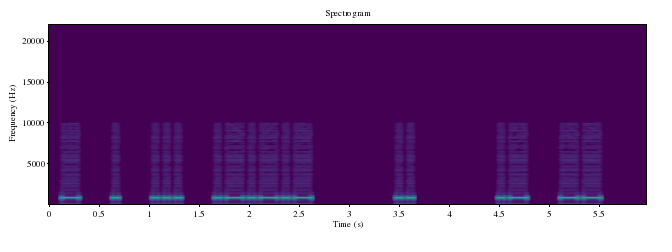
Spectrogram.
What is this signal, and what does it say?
Morse code, heard as a keyed tone, about 21 wpm, spaced as for 15 wpm, 800 Hz. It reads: TES. I AM
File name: QSOs / QSOs-mp3s / WD0FBT 1@20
